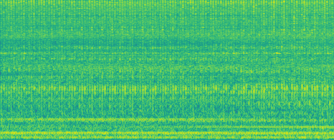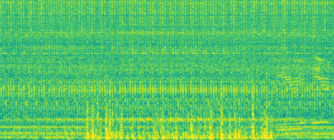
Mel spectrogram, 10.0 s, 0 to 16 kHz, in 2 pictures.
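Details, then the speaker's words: Toyota Land Cruiser 120 Prado diesel with a new replacement engine, first start after the rebuild: steady, even idle with a smooth rhythm and a few clunks partway through, no smoke at the tailpipe, sounds like a gem; normal idle. "oh beautiful as soon as it starts it just sounds like an absolute gem but i love those brand new genuine modes and this is it the tailpipe not a breath of smoke either"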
